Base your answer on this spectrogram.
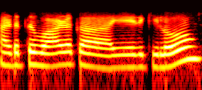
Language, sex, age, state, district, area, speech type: Tamil, male, 45-60, Tamil Nadu, Cuddalore, rural, conversation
